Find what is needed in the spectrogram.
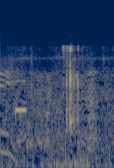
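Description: A child's cheering voice trailing off with a falling pitch, then a brief shrill sound about a second and a half in.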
